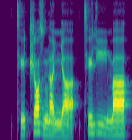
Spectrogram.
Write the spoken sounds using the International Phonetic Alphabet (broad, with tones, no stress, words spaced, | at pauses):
tʰɪ˨˦t͡ʃɔ˦ zũ˨ɾa˨ɲa˨ | tʰɪ˦jiː˦˨ma˦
